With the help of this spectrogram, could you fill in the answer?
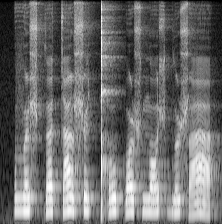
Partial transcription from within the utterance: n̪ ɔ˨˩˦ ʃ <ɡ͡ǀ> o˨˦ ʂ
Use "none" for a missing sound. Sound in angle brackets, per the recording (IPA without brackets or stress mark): d̪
